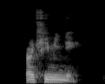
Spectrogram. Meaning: to incriminate (to accuse or bring criminal charges against)
- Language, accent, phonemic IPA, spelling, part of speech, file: French, France, /ɛ̃.kʁi.mi.ne/, incriminer, verb, LL-Q150 (fra)-incriminer.wav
